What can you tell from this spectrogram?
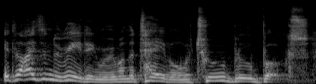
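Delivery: nerdy character reading his lines; nerd voice. Acted. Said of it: "do your nerd voice".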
